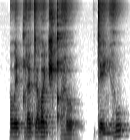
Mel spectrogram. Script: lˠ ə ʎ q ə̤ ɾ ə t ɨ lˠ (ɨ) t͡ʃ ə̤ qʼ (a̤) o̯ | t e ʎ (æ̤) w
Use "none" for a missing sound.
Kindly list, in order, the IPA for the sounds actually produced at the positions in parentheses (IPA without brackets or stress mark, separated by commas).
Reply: ɨ, ə̤, ə̤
